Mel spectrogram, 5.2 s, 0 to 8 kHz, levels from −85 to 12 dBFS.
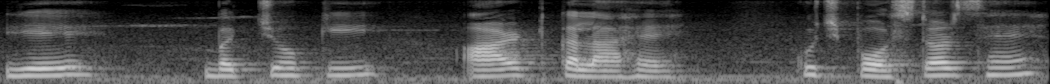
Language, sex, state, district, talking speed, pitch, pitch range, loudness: Hindi, female, Punjab, Pathankot, 105 wpm, 205 Hz, 185-220 Hz, -17 LUFS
